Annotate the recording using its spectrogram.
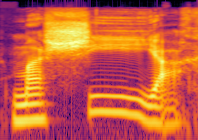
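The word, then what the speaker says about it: מָשִׁיחַ: Mashiach. Stress here, not at the end with this final patach here.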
